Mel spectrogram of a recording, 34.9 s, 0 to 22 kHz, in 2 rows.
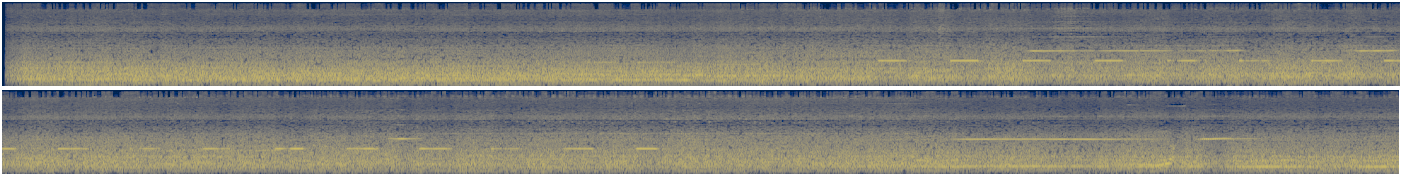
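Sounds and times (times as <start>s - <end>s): wheel loader engine running: 0.0s - 34.9s
reversing alarm beeping: 10.7s - 26.4s, 29.0s - 33.8s.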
